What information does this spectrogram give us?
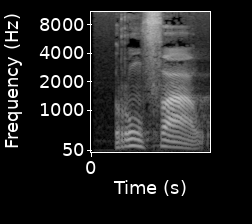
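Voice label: "runfau", Sicilian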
